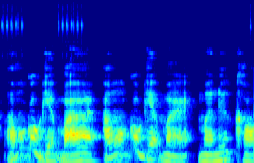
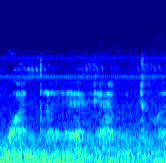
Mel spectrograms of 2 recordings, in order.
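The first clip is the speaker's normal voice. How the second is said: barely voiced whisper to self; 15 dB quieter than usual. Real, not acted. Player whispering to himself about the vanished car. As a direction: breathe it under your breath. Car gone, muttered under breath.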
